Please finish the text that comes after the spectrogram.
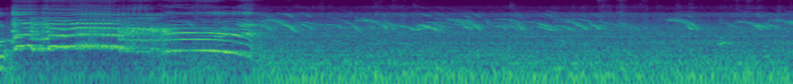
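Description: A rooster crows loudly and close by from a poultry flock of more than fifty chickens. Busy chirps and clucks follow under a constant rustling background, and no voices are heard.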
